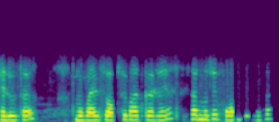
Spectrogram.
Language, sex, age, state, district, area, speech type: Hindi, female, 18-30, Madhya Pradesh, Gwalior, urban, conversation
